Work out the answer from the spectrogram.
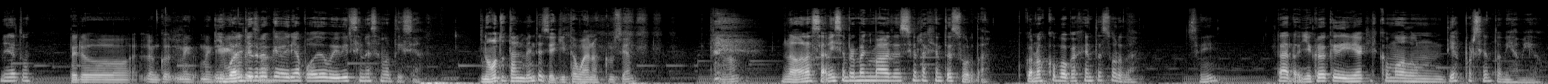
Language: Spanish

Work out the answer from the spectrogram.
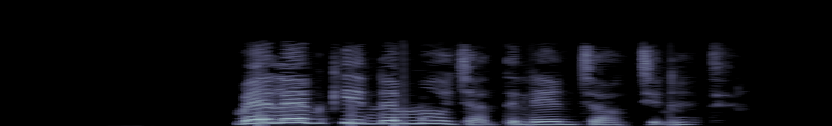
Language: Kalenjin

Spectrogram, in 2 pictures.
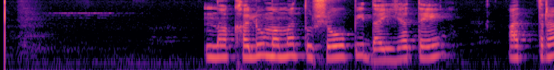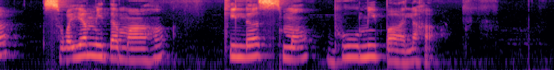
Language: Sanskrit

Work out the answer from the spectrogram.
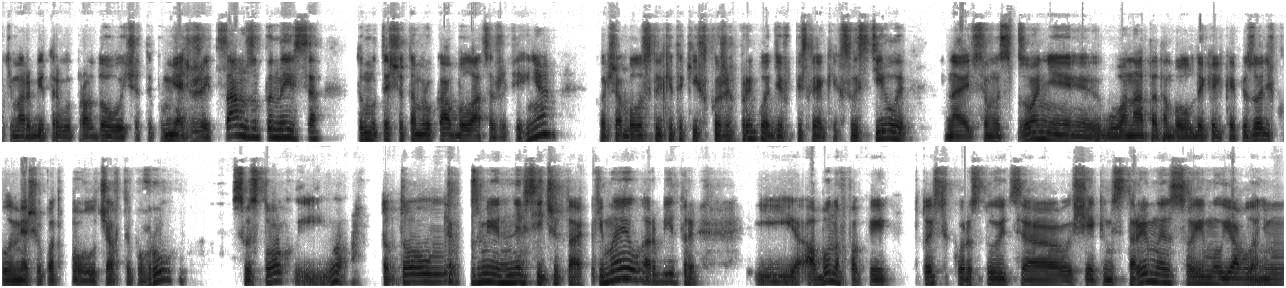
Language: Ukrainian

